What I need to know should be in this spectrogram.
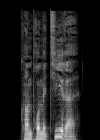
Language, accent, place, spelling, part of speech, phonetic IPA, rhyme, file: German, Germany, Berlin, kompromittiere, verb, [kɔmpʁomɪˈtiːʁə], -iːʁə, De-kompromittiere.ogg
- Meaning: inflection of kompromittieren: 1. first-person singular present 2. singular imperative 3. first/third-person singular subjunctive I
